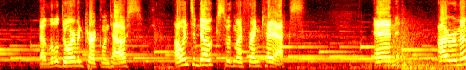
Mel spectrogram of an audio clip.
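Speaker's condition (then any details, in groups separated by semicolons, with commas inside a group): No condition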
